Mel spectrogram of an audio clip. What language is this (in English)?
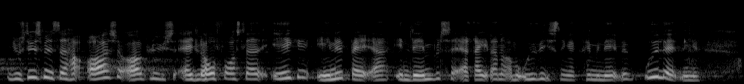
Danish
